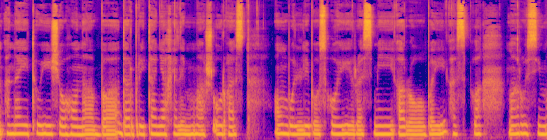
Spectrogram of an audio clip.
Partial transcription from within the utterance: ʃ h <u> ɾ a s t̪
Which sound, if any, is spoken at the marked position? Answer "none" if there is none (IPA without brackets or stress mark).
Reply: u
